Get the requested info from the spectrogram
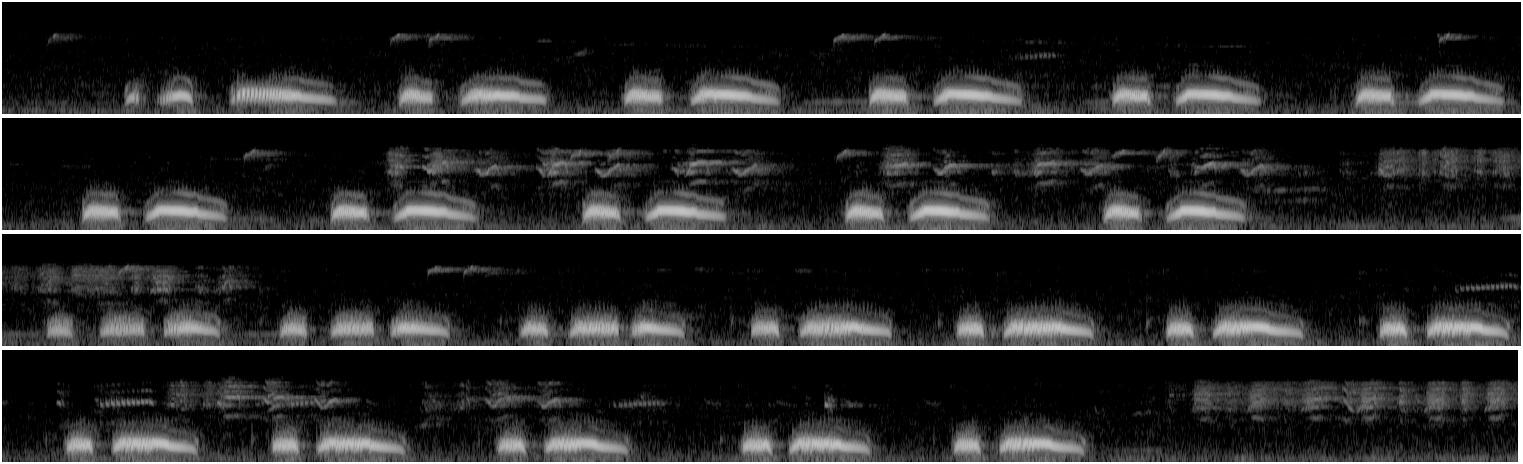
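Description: Spotted dove cooing: a long, rapid series of short, falling coos at a little more than one a second, with a break of about two seconds near the middle. Fainter high chirping from small birds comes in patches in the middle and near the end.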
